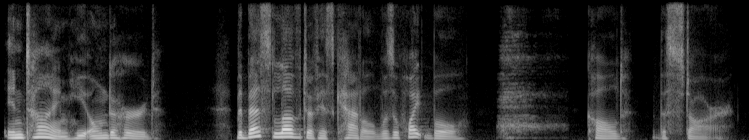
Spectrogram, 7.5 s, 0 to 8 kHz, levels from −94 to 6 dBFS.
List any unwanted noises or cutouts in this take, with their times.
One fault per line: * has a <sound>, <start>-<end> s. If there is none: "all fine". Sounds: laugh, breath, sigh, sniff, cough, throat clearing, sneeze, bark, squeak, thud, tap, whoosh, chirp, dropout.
* has a sigh, 5.0-5.7 s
